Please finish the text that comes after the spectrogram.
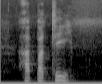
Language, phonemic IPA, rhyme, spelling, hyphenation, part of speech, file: Dutch, /ˌaː.paːˈti/, -i, apathie, apa‧thie, noun, Nl-apathie.ogg
- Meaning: apathy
